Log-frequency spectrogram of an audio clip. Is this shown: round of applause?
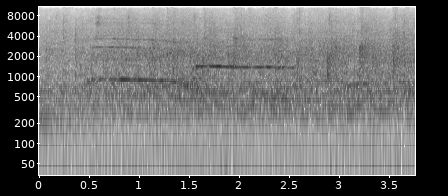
yes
